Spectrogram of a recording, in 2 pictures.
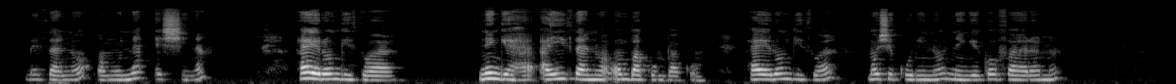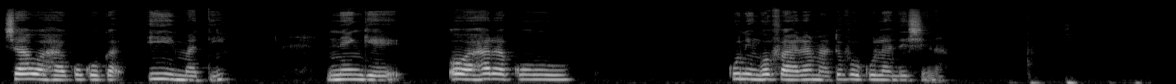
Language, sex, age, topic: Oshiwambo, female, 18-24, agriculture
